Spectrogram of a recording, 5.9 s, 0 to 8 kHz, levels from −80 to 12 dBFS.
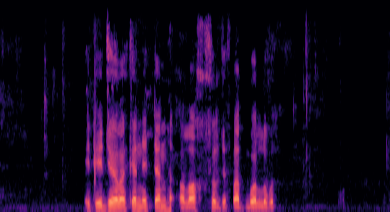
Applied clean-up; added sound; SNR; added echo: none; none; none; none.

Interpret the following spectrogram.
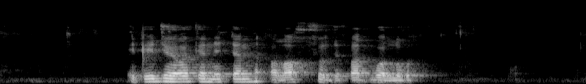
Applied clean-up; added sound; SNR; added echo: none; none; none; reverberation time 0.4 s.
